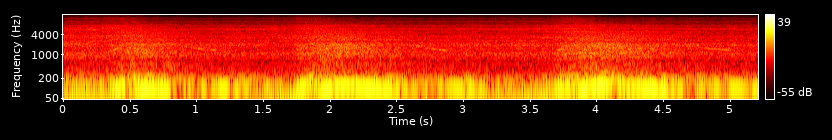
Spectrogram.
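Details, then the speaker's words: 1987 Chevrolet El Camino SS with Edelbrock 4406 carburetor whose accelerator pump doesn't work properly, rebuild pending; heard from the back: three quick throttle blips rising cleanly and returning to a steady idle; it sounds good. "You can hear it. It sounds good."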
